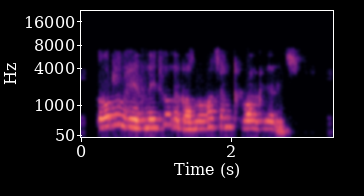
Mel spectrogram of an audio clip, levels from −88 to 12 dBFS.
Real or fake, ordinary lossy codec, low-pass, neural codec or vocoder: fake; Opus, 16 kbps; 7.2 kHz; codec, 24 kHz, 0.9 kbps, WavTokenizer, medium music audio release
